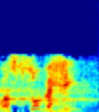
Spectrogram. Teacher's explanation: قلقلنا الباء، قلقلنا الباء من حروف القلقلة، باء ساكنة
